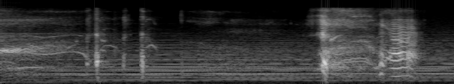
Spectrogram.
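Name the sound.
a person coughing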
